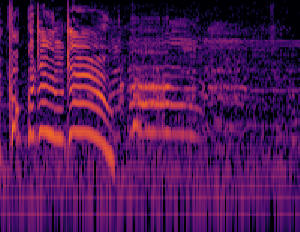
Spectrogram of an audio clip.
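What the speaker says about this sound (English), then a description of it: "The cockerels crow and the chickens cluck." Cockerels on a farm give a loud, drawn-out cock-a-doodle-doo, then a second, shorter crow follows and fades into faint clucking from chickens in the background.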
